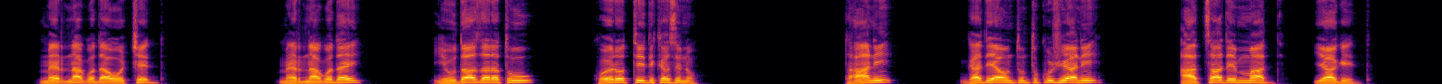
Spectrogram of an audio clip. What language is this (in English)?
Dawro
